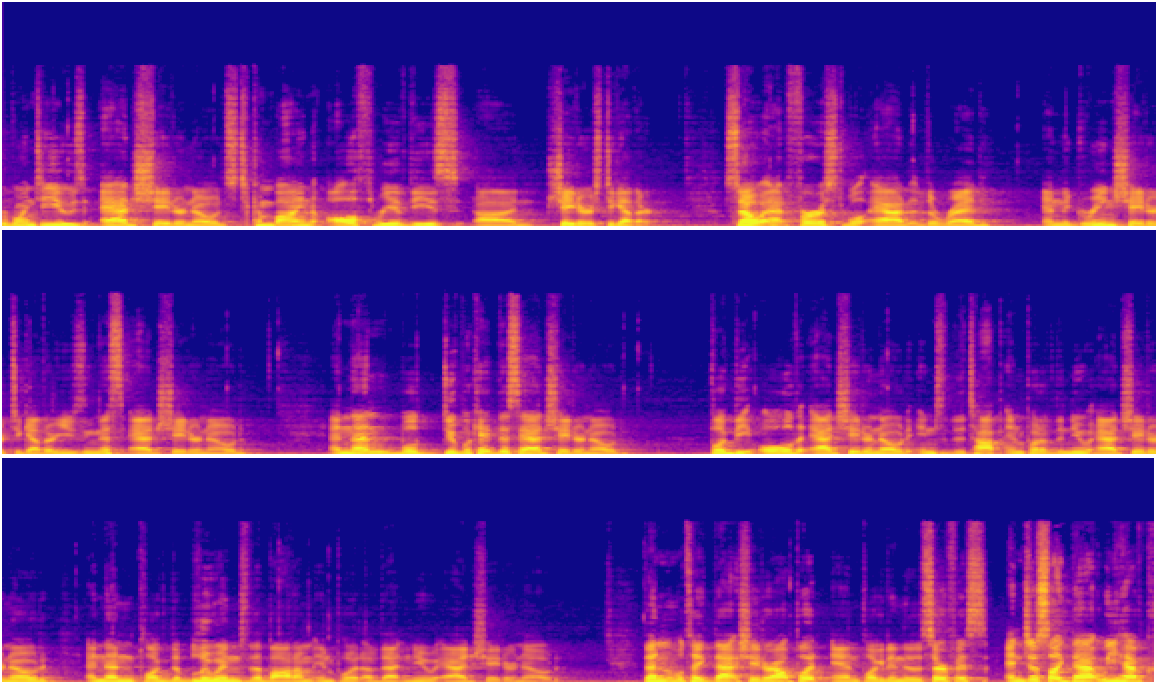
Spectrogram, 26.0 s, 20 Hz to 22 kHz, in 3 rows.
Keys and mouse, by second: 5.8-9.1 drag, 10.6 click, 12.0 shift+d, 17.9-19.6 drag, 19.8-21.8 drag, 22.1-24.0 drag, 24.7 click.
